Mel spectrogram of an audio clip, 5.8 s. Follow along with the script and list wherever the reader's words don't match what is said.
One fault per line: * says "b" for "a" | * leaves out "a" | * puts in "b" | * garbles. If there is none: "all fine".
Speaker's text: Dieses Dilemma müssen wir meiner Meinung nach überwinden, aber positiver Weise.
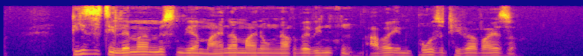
* puts in "in"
